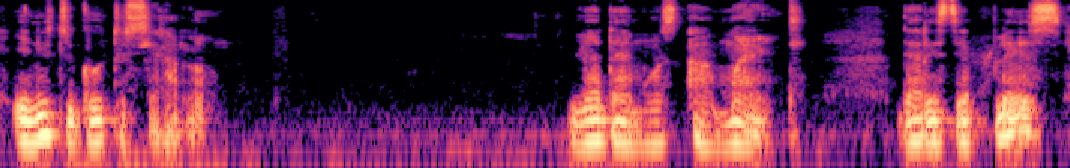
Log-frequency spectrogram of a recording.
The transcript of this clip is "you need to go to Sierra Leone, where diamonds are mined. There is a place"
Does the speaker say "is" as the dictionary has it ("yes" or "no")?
no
